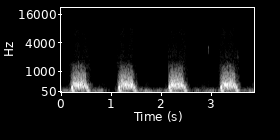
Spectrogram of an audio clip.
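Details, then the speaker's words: Teaching recording of a patient with mitral regurgitation: three normal beats, then a high-pitched, blowing holosystolic murmur of constant intensity, best heard at the cardiac apex, swishing through each systole at about 60 per minute. "is a holosystolic murmur of constant intensity which is heard best at the cardiac apex this murmur is high-pitched and blowing in character"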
